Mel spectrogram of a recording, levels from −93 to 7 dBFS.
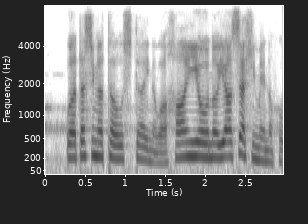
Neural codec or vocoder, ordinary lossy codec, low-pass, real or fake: codec, 16 kHz, 4 kbps, FunCodec, trained on LibriTTS, 50 frames a second; Opus, 16 kbps; 7.2 kHz; fake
